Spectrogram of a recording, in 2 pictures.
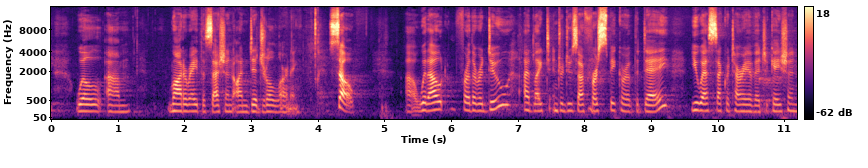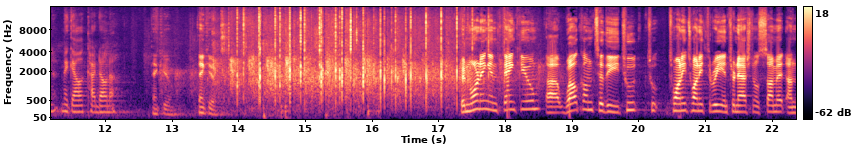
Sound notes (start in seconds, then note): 14.4 applause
